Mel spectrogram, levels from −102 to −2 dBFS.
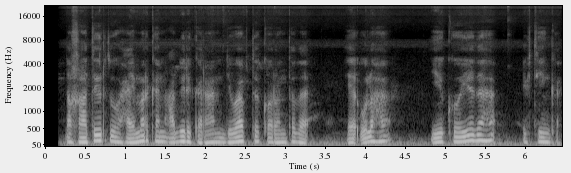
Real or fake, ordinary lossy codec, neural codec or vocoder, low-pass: real; none; none; none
